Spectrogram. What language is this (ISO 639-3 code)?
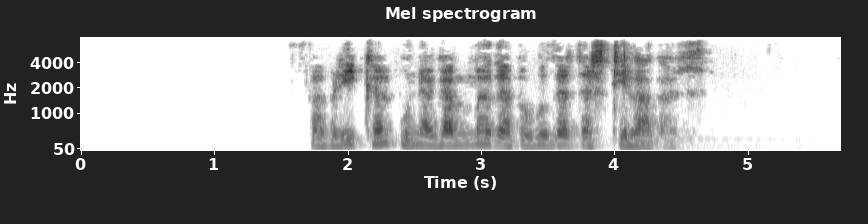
cat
